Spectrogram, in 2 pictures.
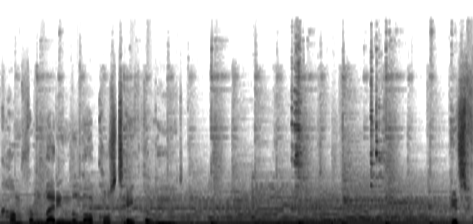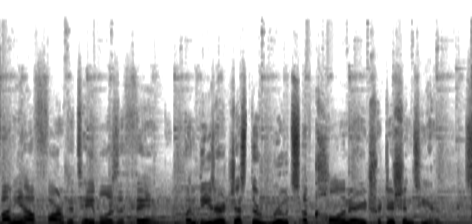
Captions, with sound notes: come from letting the locals take the lead. (light music) (glasses clinking) It's funny how farm-to-table is a thing when these are just the roots of culinary traditions here.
